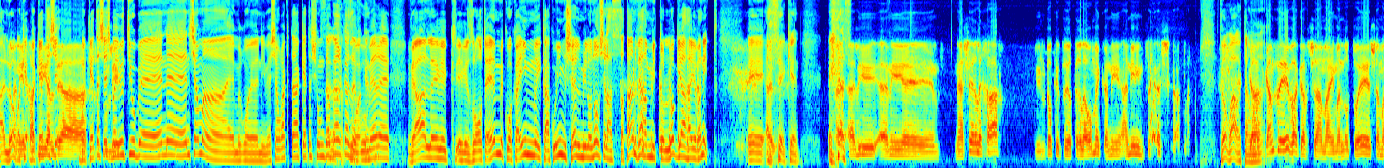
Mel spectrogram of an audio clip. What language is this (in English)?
Hebrew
